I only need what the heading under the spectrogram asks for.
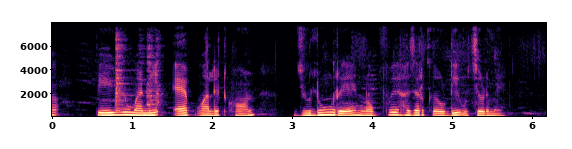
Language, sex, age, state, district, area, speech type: Santali, female, 30-45, West Bengal, Paschim Bardhaman, rural, read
